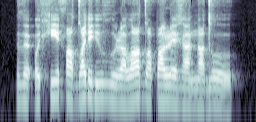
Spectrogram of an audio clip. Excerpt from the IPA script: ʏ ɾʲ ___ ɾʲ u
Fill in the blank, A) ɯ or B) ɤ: A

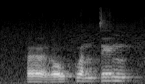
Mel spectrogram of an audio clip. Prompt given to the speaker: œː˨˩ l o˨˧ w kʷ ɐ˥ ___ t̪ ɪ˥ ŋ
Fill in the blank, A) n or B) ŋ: A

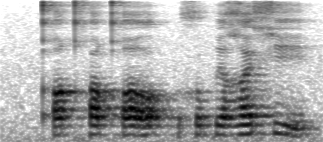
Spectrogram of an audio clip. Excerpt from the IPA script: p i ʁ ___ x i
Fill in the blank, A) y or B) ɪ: B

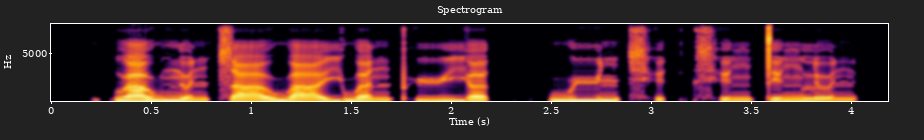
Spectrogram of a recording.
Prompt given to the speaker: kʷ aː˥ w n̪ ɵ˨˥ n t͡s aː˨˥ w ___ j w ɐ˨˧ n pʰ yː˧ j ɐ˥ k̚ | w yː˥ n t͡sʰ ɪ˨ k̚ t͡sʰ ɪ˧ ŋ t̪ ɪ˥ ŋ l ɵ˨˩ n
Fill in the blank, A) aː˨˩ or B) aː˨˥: B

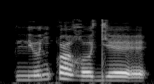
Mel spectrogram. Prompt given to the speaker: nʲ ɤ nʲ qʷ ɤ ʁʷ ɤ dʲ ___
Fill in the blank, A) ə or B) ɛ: B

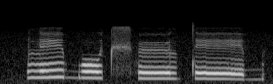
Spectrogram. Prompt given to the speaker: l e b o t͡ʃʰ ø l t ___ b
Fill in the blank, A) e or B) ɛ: A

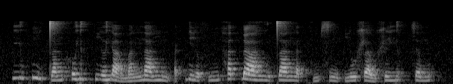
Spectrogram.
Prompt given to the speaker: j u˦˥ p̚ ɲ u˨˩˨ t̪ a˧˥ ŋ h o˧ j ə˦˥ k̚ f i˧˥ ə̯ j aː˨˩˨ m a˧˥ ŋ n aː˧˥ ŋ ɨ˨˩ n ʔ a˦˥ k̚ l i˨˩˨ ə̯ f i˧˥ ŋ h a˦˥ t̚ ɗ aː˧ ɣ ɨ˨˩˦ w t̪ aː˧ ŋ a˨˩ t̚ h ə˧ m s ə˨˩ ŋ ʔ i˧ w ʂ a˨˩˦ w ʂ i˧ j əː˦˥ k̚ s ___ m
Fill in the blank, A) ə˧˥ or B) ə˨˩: A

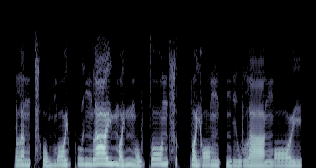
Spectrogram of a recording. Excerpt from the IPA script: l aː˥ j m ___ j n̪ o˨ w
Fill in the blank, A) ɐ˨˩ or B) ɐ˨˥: B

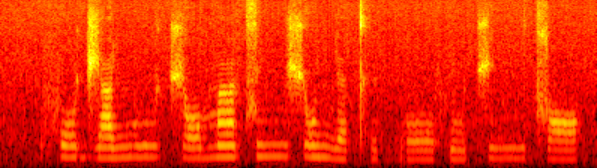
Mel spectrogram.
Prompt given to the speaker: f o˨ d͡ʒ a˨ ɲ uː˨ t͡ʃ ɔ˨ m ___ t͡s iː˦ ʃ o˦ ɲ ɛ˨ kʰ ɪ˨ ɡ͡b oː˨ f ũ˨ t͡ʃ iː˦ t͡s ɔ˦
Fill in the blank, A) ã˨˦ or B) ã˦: B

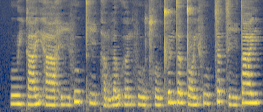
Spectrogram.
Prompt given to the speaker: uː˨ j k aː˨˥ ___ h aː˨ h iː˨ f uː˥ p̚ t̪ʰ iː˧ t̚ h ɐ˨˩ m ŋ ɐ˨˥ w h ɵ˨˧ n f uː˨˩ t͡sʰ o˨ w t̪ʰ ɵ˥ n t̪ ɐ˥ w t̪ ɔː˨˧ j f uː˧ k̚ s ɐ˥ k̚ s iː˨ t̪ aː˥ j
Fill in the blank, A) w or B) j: B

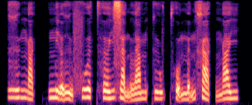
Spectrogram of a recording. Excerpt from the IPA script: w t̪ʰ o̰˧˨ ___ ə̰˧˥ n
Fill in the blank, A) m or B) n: B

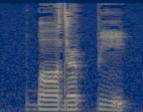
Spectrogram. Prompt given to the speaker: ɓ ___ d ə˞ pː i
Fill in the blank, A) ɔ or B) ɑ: A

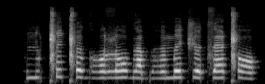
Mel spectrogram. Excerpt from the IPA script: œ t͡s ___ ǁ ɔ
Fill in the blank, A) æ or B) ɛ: A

